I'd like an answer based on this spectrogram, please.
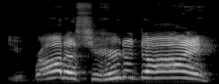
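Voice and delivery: high, loud, slow wail of protest; complaining shout. Retold or imitated. Israelites at the sea, shouting at Moses. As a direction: howl it like a people accusing their leader. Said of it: "And then they're like".

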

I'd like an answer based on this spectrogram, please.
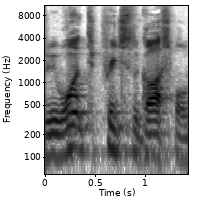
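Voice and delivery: ordinary talk, nothing marked

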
